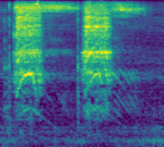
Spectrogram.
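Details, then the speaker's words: Radio-controlled toy car small DC motor after resoldering detached wires: two crisp high-pitched half-second whirring bursts, smooth and steady; spins freely, normal run. "Ну все, вот прям видно, слышно. Все, работает."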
